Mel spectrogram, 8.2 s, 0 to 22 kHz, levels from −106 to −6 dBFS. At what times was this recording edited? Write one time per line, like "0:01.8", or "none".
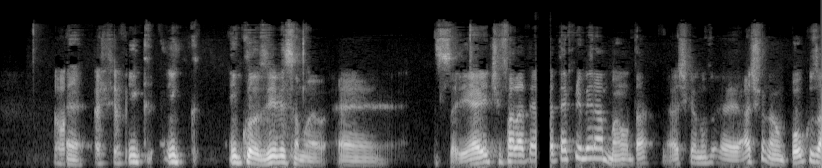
0:05.4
